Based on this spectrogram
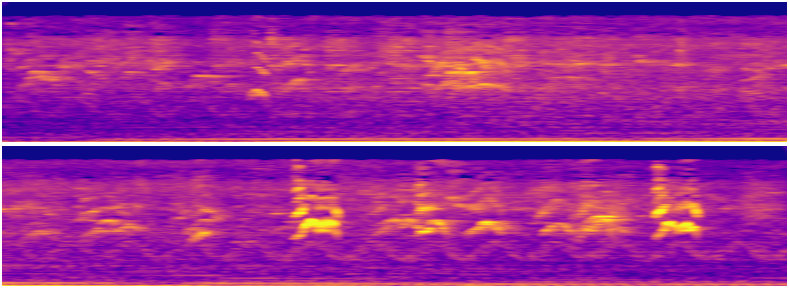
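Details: Saddle-back pied white-face cockatiel, a colour mutation, giving short squawking chirps mostly in the second half, rising and falling notes repeated several times a second over strong low rumbling background noise.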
